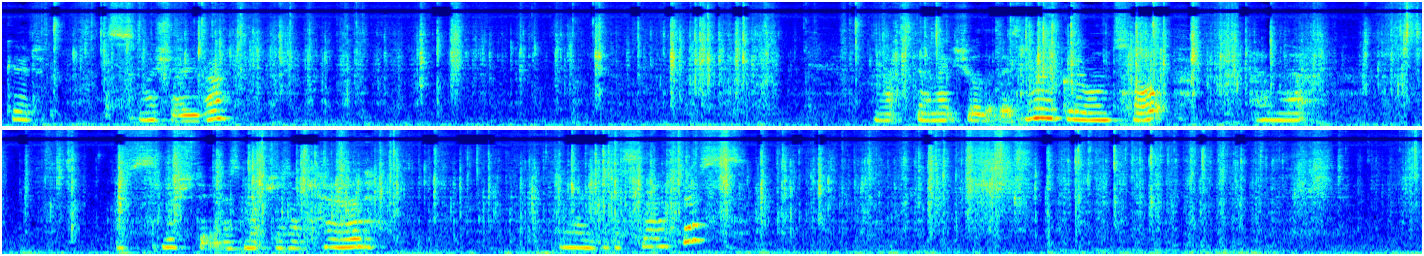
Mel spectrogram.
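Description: Hands rub and smooth crinkly paper with a soft, scratchy rustle.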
